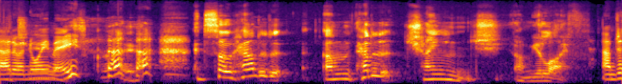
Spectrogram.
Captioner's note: laughs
